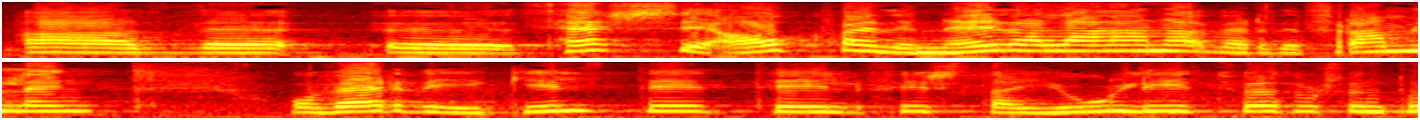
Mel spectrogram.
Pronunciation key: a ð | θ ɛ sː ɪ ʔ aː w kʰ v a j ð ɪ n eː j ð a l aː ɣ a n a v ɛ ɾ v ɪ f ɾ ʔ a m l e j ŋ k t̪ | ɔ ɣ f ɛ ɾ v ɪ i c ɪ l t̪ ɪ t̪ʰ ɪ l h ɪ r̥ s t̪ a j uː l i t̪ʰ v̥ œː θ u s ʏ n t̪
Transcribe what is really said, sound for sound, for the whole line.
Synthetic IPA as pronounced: a ð | θ ɛ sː ɪ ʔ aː w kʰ v a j ð ɪ n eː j ð a l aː ɣ a n a v ɛ ɾ ð ɪ f ɾ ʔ a m l e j ŋ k t̪ | ɔ ɣ v ɛ ɾ ð ɪ i c ɪ l t̪ ɪ t̪ʰ ɪ l f ɪ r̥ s t̪ a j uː l i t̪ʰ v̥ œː θ u s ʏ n t̪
